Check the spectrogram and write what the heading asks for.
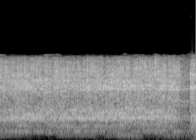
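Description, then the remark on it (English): A steam freight train starting off from the KC freight yards, heard as a steady, loud mechanical hiss and rumble that holds even throughout, with a brief dip just before the end. No voices. “The old boiler up front's got the steam up. And we're off.”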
